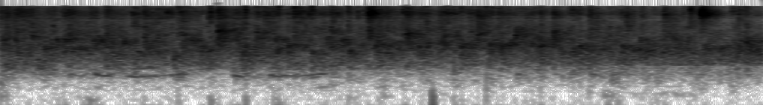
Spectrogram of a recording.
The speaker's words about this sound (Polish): Pięknie Państwu dziękuję. Wielkie brawa dla nich.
